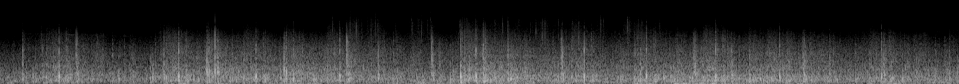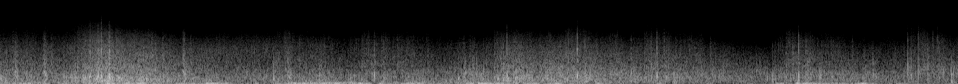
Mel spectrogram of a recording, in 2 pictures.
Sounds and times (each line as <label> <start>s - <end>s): Fireworks 0.0s - 19.1s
